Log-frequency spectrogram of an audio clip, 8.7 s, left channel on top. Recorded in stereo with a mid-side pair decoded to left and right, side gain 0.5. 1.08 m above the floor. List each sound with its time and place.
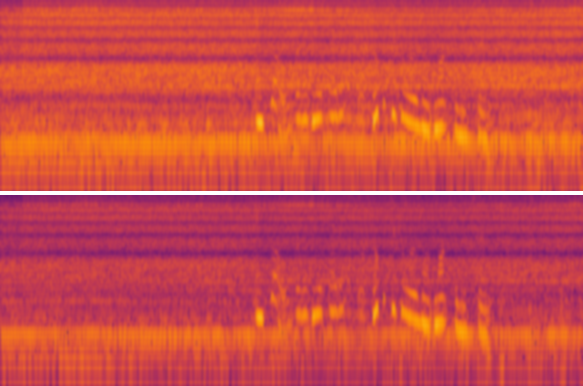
0.0 s a drone: 55° left
3.8 s a woman speaking: 20° left
5.6 s a woman speaking: 10° left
